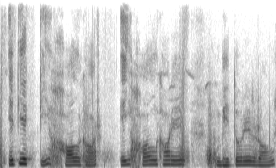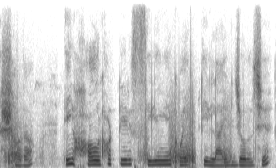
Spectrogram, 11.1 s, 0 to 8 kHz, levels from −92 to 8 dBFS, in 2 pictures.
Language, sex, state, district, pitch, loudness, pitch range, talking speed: Bengali, male, West Bengal, Dakshin Dinajpur, 185 Hz, -20 LUFS, 165-205 Hz, 85 wpm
